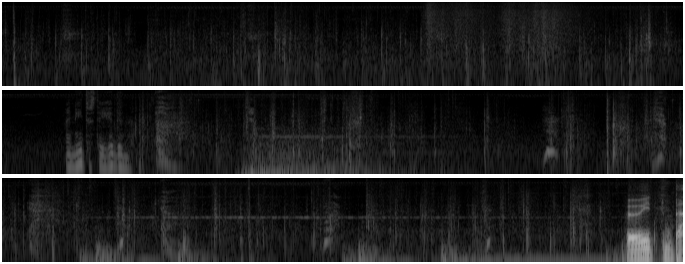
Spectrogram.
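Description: Footsteps scrape on rock.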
